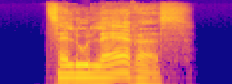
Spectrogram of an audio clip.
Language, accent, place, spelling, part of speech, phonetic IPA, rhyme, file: German, Germany, Berlin, zelluläres, adjective, [t͡sɛluˈlɛːʁəs], -ɛːʁəs, De-zelluläres.ogg
- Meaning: strong/mixed nominative/accusative neuter singular of zellulär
